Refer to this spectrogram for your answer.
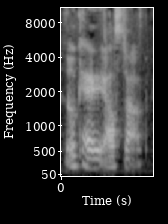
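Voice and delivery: ordinary delivery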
